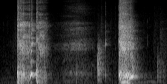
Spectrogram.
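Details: A loud double cough, a quiet breath, a short throat clear, then another loud cough; coughing.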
